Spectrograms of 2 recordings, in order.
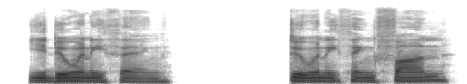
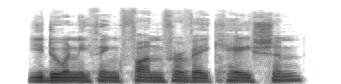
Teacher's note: then the next word anything we sometimes drop the A and we're going to push those two together because there's two n sounds side by side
